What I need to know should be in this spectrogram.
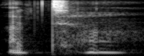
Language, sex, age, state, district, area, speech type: Hindi, female, 45-60, Madhya Pradesh, Bhopal, urban, spontaneous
